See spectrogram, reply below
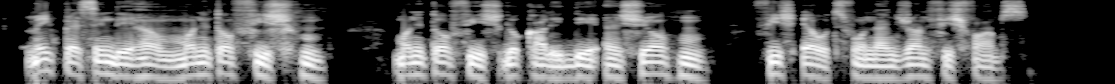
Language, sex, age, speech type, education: Nigerian Pidgin, male, 15-29, spontaneous, tertiary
